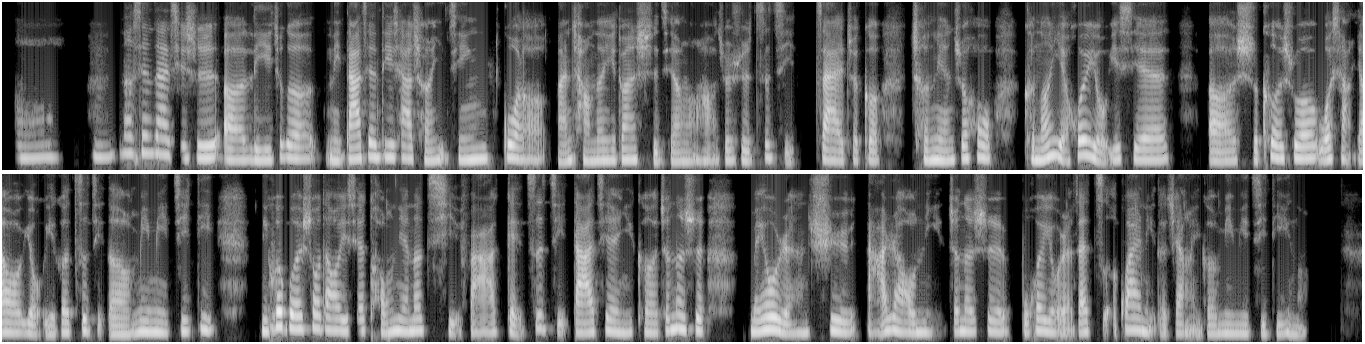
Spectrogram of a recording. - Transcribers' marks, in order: none
- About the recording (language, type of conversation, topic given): Chinese, podcast, 你童年时有没有一个可以分享的秘密基地？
